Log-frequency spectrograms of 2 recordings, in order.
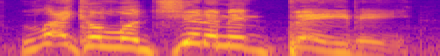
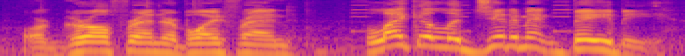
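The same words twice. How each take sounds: First: Put-on "Like a legitimate baby" said louder, leaning on "legitimate"; stress on legitimate baby. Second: Said in the usual way. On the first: Shown as a demonstration. Man repeating his phrase to a partner, louder with "legitimate" stressed. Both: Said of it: "that's just how I said that".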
